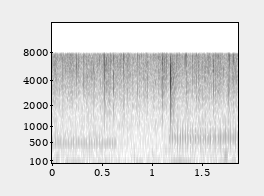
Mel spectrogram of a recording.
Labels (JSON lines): {"label": "biophony, croak", "recorder": "SoundTrap 500"}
